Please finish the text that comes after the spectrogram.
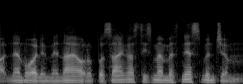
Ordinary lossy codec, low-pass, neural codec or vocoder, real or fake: AAC, 64 kbps; 7.2 kHz; codec, 16 kHz, 0.2 kbps, FocalCodec; fake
